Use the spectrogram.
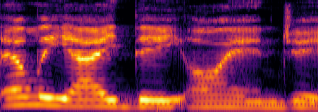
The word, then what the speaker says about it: leading: Leading is spelled L-E-A-D-I-N-G. It's not leading, it's leading, as in bedding.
